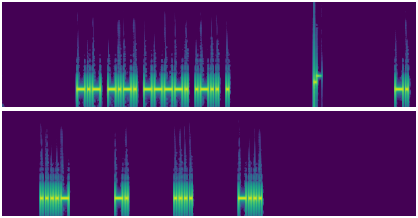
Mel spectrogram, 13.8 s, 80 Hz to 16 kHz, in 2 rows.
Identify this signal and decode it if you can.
Morse code, heard as a keyed tone, about 28 wpm, spaced as for 14 wpm, 700 Hz. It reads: KC9LE N4NHB
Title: USA Call Signs - 6x Character Spacing - 28wpm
